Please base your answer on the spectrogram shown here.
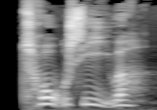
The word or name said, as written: trosiver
